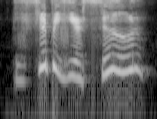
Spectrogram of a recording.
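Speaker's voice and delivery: put-on high, loud, slow kid voice; eager young kid sidekick. A narrator's reading. Tails waiting outside Sanctuary with the grooms, eager. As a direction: pitch it way up like an eager little brother.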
